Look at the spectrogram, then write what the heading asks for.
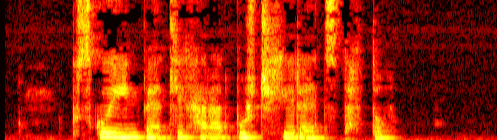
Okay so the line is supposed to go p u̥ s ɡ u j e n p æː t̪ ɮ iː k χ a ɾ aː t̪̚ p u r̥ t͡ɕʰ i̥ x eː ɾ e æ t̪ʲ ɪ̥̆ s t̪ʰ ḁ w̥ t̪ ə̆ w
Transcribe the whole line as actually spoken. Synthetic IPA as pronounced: p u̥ s ɡ u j e n p æː t̪ ɮ iː k χ a ɾ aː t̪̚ p u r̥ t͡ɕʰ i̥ x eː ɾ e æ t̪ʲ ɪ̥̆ s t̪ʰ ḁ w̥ t̪ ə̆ w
